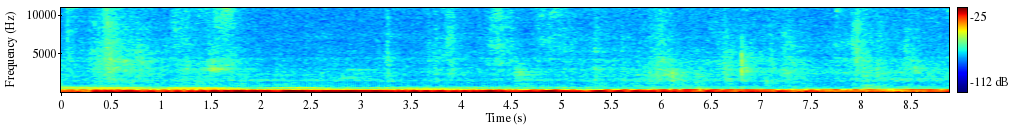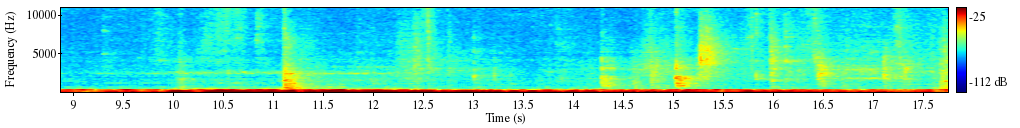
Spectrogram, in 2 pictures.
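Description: A grand piano plays slow, held low notes.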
